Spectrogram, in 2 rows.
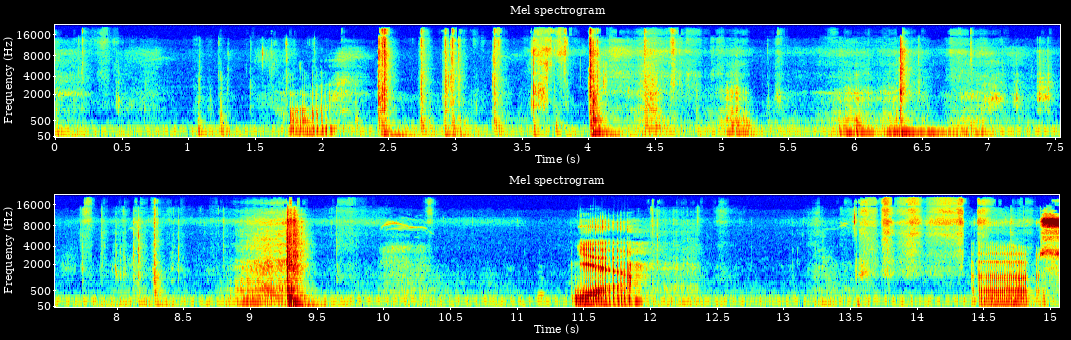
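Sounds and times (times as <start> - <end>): plastic parts clicking and knocking: 1.0 - 1.5, 2.2 - 4.8.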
